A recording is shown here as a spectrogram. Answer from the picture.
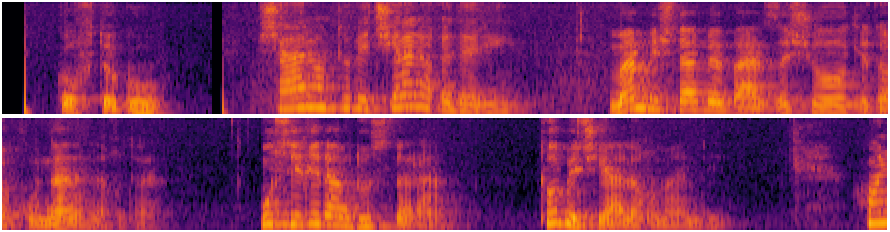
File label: Dialog, persian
